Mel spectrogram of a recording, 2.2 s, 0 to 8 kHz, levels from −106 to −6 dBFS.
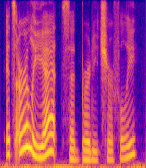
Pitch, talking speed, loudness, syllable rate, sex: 220 Hz, 165 wpm, -16 LUFS, 5.1 syllables/s, female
